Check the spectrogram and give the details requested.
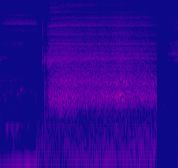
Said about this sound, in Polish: Spróbujmy sobie jeszcze raz. Czyli znowu ten wdech jest mhm. Klatka idzie do przodu, do góry, na boki, a wydech.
